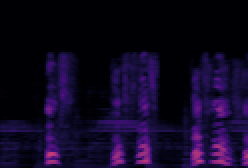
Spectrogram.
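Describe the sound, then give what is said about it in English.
A human voice imitates a dog during a yoga practice, giving a quick series of about six short, bright woofs in bouncy pairs, fairly loud, with no other talking. “And maybe a woof woof here too.”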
